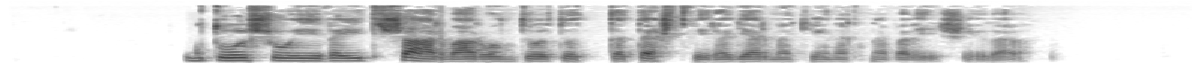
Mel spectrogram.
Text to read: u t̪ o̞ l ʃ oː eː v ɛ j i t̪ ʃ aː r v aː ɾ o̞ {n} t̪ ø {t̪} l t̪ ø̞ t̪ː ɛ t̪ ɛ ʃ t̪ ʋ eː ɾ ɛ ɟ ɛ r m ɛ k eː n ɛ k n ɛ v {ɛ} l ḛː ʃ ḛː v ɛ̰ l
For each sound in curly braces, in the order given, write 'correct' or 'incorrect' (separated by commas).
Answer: correct, incorrect, correct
